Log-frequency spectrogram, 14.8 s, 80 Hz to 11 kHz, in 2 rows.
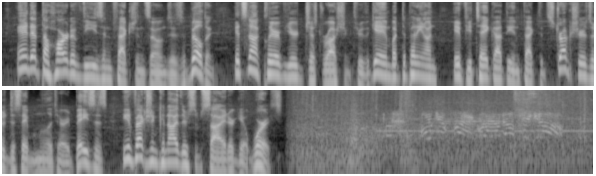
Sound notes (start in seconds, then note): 11.0 gun firing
